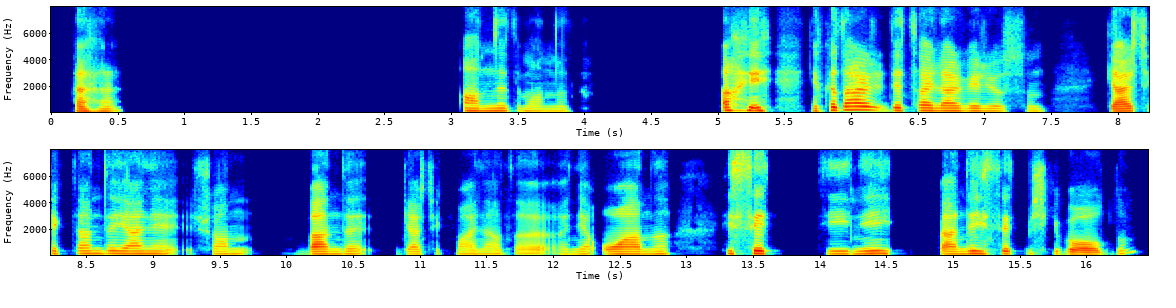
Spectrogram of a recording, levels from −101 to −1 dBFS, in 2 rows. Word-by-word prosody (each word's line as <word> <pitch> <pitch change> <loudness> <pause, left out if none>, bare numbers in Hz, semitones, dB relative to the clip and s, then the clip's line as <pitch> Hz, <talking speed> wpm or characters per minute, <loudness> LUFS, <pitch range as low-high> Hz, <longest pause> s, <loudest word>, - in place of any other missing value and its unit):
Hı 170 - +2
hı. 160 +5 -2 2.5
Anladım 185 -1 -1
anladım. 170 -1 -13 1.0
Ay 210 -1 +5 0.3
ne 175 - -2
kadar 245 -1 +5
detaylar 195 -2 +3
veriyorsun. 175 -1 -6 0.4
Gerçekten 195 +5 +2
de 205 - -2
yani 195 -1 0
şu 185 - -12
an, 185 +1 -7 0.3
ben 180 0 +3
de, 185 0 -5 0.2
gerçek 170 0 -9
manada, 90 +3 -7
hani 175 0 -8
o 170 - -2
anı 175 +1 +1 0.4
hissettiğini 200 -1 +1 0.4
ben 180 0 +1
de 200 - +3
hissetmiş 190 0 -4
gibi 175 -2 -8
oldum. 150 - +2
185 Hz, 100 wpm, -23 LUFS, 170-200 Hz, 2.5 s, Ay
